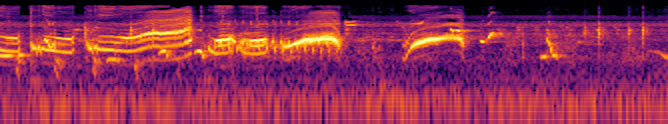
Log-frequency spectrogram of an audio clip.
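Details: Chinese hwamei kept as a cage bird in Vietnam, displaying and singing loudly: rich slurred whistles rising and falling, a rasping buzzy phrase, then a clear upswept whistle and scattered short notes.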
